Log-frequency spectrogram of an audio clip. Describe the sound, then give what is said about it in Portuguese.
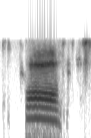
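A honking call from a henhouse with geese and chickens: one loud, harmonic, drawn-out cry lasting under a second, with faint chirps scattered around it. “eu estou num galinheiro com ganso e aí eles são muito barulhentos.”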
